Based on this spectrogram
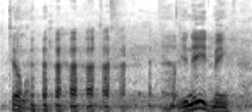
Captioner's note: laughs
